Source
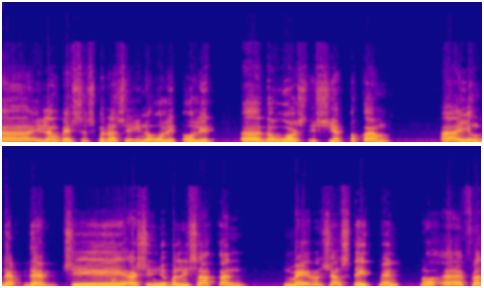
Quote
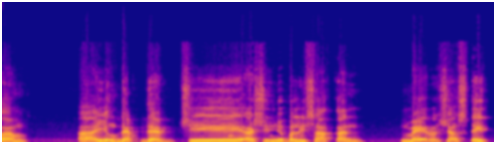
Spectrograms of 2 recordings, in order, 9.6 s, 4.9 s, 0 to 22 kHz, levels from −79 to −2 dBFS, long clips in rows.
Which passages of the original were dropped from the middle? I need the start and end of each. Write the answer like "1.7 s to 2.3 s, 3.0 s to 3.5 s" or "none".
none

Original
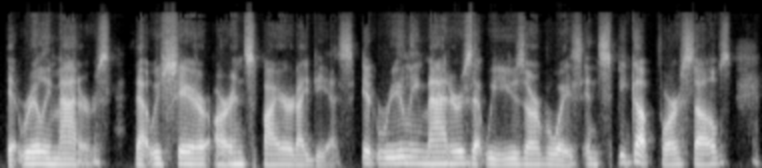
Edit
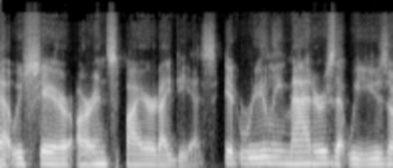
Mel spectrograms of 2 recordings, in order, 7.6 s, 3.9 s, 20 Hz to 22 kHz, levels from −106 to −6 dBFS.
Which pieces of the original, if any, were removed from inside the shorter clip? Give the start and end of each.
none

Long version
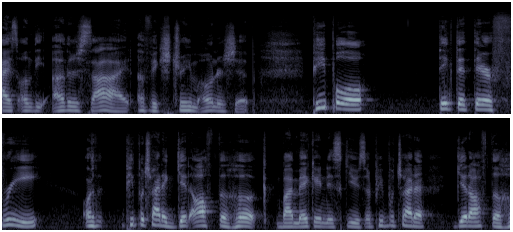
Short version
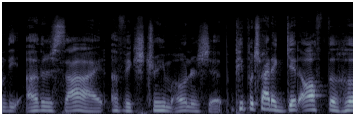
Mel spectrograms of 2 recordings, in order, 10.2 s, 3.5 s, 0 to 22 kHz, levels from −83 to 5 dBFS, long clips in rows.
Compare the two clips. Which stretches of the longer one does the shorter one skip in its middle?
2.5 s to 6.2 s

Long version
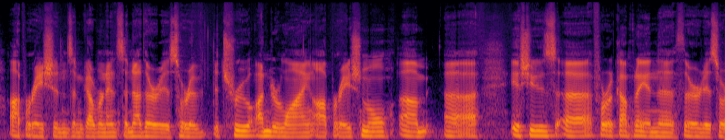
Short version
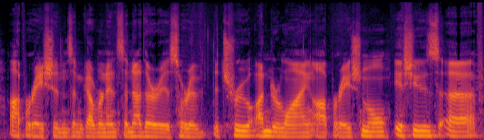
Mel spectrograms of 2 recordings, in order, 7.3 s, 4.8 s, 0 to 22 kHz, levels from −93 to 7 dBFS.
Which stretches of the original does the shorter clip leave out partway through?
3.9 s to 5.1 s

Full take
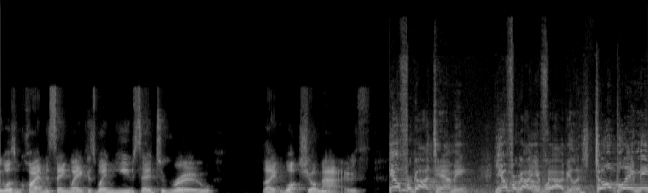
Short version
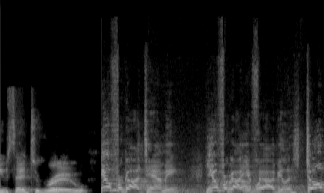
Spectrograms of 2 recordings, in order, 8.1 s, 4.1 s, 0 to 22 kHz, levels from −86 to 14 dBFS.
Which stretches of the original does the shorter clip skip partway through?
2.8 s to 4.8 s

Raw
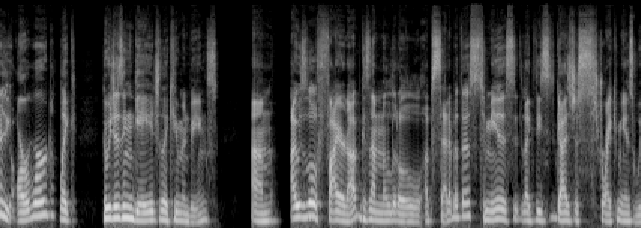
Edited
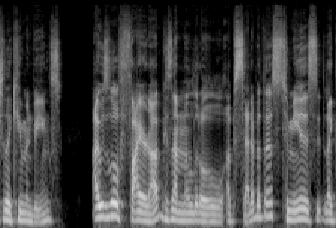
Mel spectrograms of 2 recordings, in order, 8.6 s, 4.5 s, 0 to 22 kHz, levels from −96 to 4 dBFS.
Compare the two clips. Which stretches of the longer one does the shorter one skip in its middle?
3.1 s to 3.7 s

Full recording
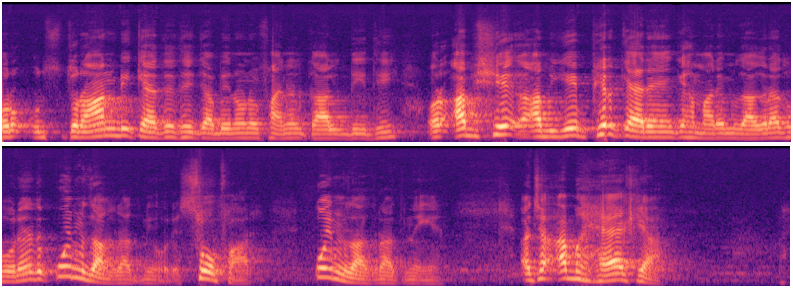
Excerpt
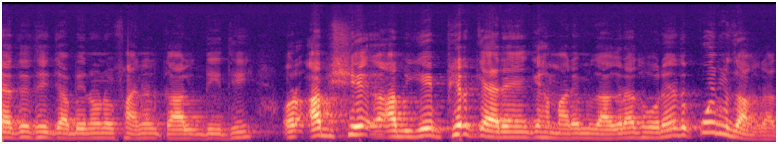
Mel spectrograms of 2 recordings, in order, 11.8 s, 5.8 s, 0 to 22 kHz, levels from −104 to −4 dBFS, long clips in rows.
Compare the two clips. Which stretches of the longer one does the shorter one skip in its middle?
none

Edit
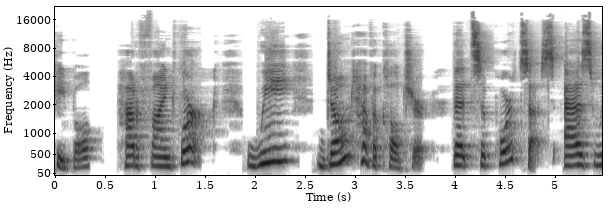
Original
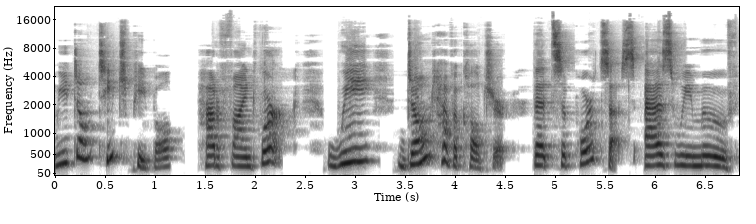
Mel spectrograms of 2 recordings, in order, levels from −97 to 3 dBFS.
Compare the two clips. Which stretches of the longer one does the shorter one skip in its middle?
none

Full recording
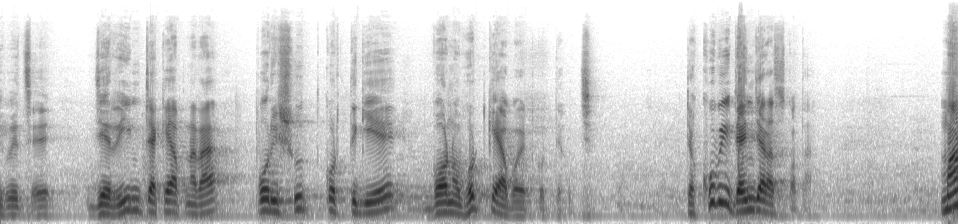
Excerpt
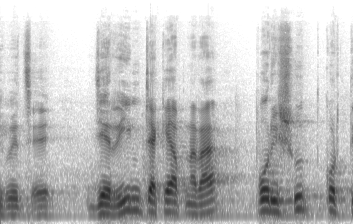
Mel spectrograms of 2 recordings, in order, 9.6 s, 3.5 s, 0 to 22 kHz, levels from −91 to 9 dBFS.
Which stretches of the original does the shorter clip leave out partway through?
none

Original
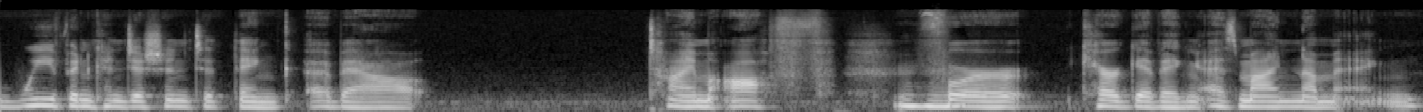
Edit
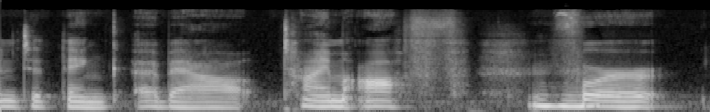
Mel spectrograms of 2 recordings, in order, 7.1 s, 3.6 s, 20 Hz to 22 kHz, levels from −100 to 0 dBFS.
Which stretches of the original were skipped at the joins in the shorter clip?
2.2 s to 3.2 s

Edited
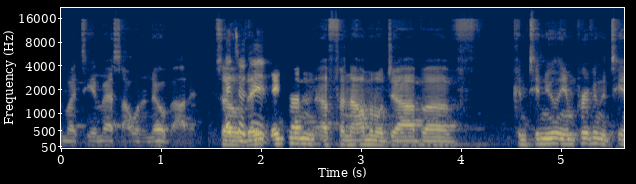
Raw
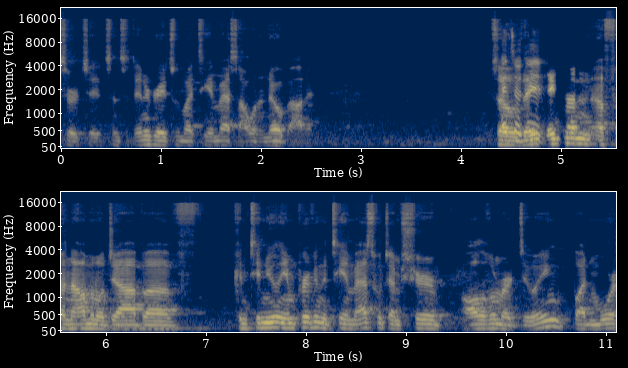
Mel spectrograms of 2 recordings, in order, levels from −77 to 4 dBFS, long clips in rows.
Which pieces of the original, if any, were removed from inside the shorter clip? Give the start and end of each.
2.6 s to 4.2 s

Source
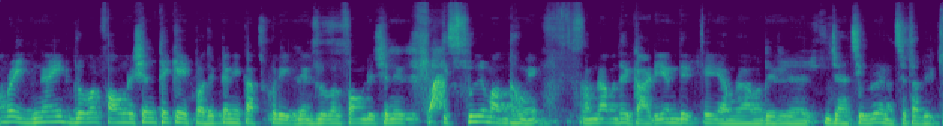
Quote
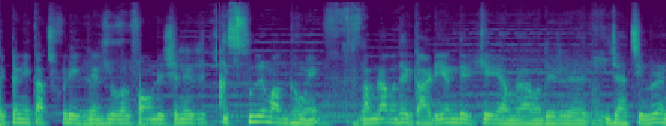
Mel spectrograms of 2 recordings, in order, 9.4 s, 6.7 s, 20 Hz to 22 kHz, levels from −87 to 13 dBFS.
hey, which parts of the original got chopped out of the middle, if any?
4.3 s to 4.4 s

